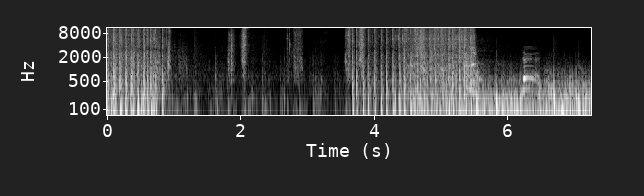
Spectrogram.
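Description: A suppressed QBZ rifle fires in PUBG Mobile: two rapid full-auto bursts of muffled shots, each about a second or two long, separated by a quieter gap holding a few faint clicks and in-game sounds.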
